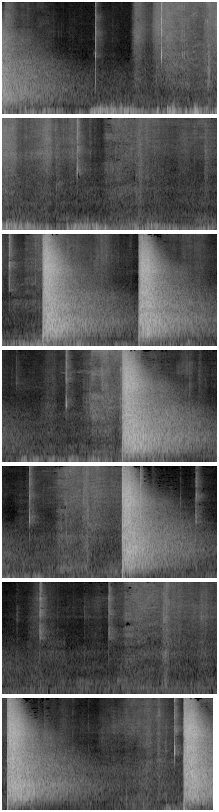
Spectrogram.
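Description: Firecrackers going off one at a time on the ground: six loud bangs a few seconds apart, the first about nine seconds in and the last near the end, each ringing out in a long fading echo, with a few faint pops between them.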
